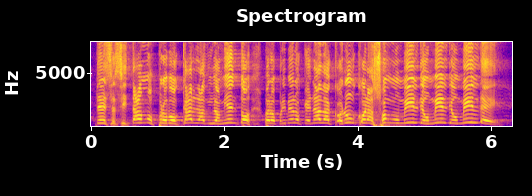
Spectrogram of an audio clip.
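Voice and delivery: very loud, high preacher's cry; full-force preaching. Real, not acted. Preacher urging the congregation to humble hearts, full-force preaching. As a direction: thunder it out to the congregation, high-pitched.

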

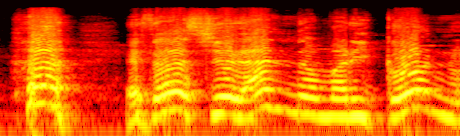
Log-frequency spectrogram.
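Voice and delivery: loud, high mocking laugh-yell; mocking shout. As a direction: jeer at him like the punchline. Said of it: "Le dicen".

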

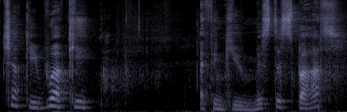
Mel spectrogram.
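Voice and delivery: soft, teasing coo; cooing softly. Acted. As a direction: coax him in, sweet and low. Plant coos at her lover.

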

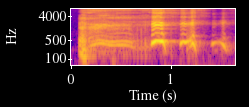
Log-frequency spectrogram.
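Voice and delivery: high, loud cackle; high laugh burst. Real, not acted. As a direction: cackle at the tweet. Laughing at tweet.

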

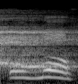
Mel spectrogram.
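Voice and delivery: a loud frightened cry of Allah, then a shaken question; jump-scare shriek, then what was that; startled scream. Real, not acted. Jump scare in horror game.

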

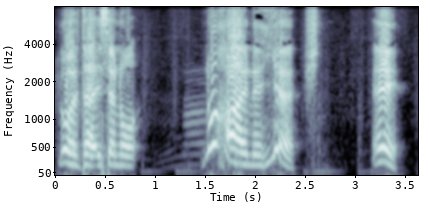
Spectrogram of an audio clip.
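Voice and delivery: loud excited calling out. Real, not acted. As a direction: shout with delight. Excited at finding cows.

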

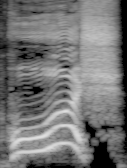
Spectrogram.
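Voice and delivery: high blowing whoosh sound. Acted. Narrator making the whoosh of the house falling. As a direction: blow the house away.

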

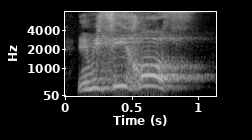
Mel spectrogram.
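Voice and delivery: high-pitched panicked question; crying out. Acted. Man about to be taken asks after his children, crying out. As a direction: throw it out in alarm. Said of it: "él empieza a gritar".

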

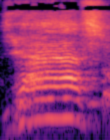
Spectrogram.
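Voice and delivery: loud, high, drawn-out "Yes"; hammed-up emphatic agreement; imitated local women. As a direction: belt it back as the second gossip. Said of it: "Then the other one would say".

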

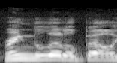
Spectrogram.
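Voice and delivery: ordinary talk, nothing marked

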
